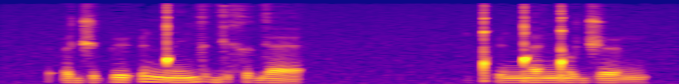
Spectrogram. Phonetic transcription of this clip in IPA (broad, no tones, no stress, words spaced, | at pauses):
ʔød͡ʒypy ʔyŋ͡ǃĩ ɡyɡixʏɡɛ | ǃʼyŋ͡ǃɛ ŋ͡ǃud͡ʒøŋ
